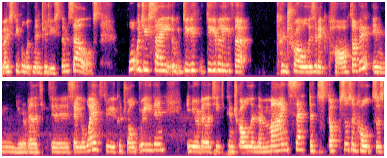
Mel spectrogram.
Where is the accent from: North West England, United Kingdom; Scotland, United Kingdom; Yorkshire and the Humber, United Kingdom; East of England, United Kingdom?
North West England, United Kingdom; Liverpool; I'm from Liverpool, it's such a Scouse thing to shorten the word.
